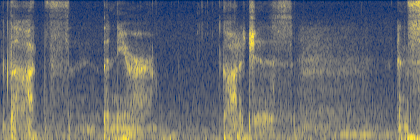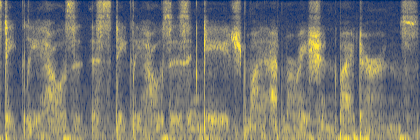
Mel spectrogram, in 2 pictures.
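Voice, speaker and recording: The voice is a whisper. There is noticeable background noise behind it. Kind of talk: ASMR book reading, bedtime story. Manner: whispered, soft.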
